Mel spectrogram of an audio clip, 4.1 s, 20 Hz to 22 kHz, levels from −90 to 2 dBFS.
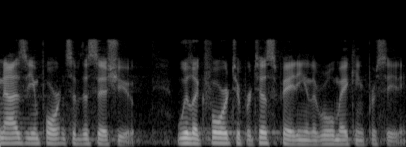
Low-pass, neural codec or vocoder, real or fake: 7.2 kHz; none; real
